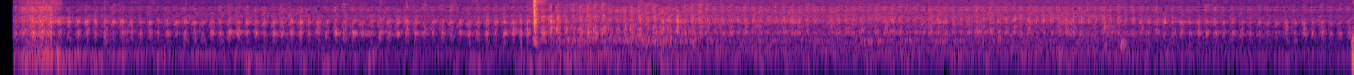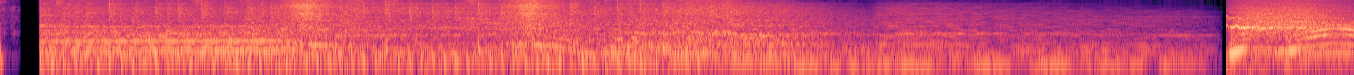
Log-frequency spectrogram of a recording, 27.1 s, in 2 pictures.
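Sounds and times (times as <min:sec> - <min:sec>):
fast even ticking: 0:00.2 - 0:13.7.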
